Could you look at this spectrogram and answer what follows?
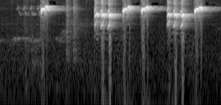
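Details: Van Hasselt's sunbird (konin) song, played to lure kept birds into singing: a faint high note, then very high, thin, bright phrases of rapid trills and sliding whistles in short bursts with brief pauses.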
